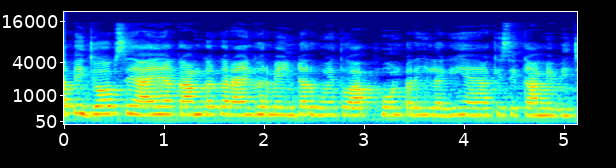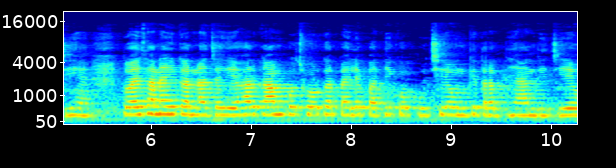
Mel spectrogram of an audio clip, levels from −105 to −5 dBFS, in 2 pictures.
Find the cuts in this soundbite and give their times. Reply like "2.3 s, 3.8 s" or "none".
none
